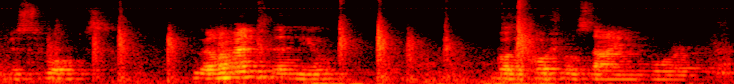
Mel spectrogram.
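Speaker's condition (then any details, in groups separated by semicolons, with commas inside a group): No condition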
